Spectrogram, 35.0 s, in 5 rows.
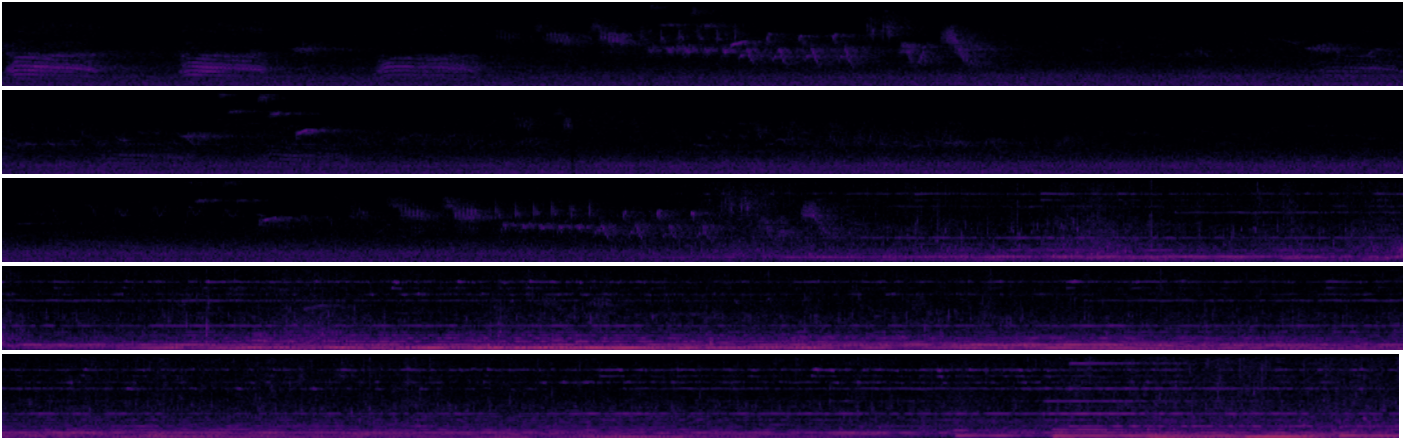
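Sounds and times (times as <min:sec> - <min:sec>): crow cawing: 0:00.0 - 0:02.4, 0:06.6 - 0:07.9
faint outdoor background noise: 0:00.0 - 0:35.0.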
